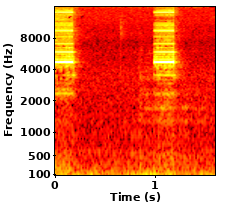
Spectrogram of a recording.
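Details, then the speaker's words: Norcold 1200 LRIM four-door RV absorption fridge connected to 120 V shore power, switched on in automatic mode. Two short high beeps about a second apart in a quiet room as it flashes the no-AC code. "if i hit just the on button and let it go automatic watch what happens it's looking for ac it's looking and wait flash no ac"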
